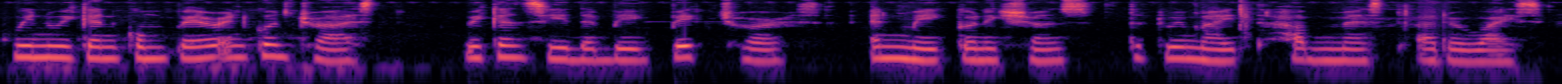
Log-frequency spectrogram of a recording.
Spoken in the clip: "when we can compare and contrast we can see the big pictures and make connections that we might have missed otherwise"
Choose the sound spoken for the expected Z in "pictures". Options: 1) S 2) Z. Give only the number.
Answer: 1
